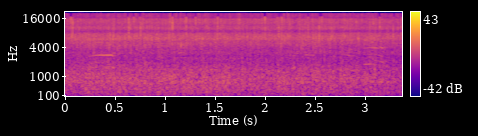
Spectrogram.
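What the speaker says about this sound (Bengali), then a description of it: "দেখতে পাচ্ছে দারুণ বৃষ্টি হচ্ছে" Heavy rain pours steadily onto a pond beside a brick kiln during a thunderstorm, a dense, loud, continuous hiss of drops on water with no pause across the clip.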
